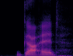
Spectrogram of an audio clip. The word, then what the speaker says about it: gutted: You want to use proper British pronunciation. – Ooh, say it again? – Gutted. – Gutted. – Gutted. – Gutted. – I was gutted. – So you almost skipped the T's.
